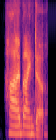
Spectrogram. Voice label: "highbinder", Indian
